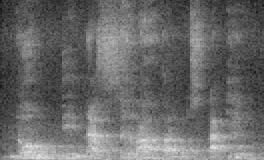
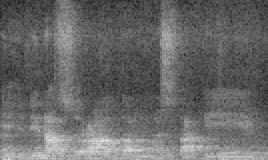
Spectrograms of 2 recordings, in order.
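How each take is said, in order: First: The opening vowel is dropped, linked to the preceding word. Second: The opening 'i' vowel is clearly pronounced. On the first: "hilang alifnya ya" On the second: "itu alifnya kelihatan"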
